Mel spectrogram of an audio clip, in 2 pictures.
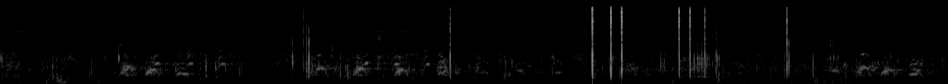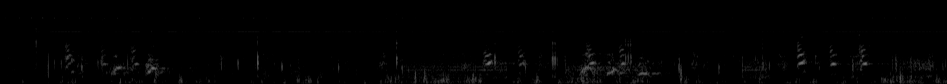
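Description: German wirehaired pointer swimming, breathing in short huffs and snorts as it paddles through the water. There are a few loud sharp clicks about six to eight seconds in.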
